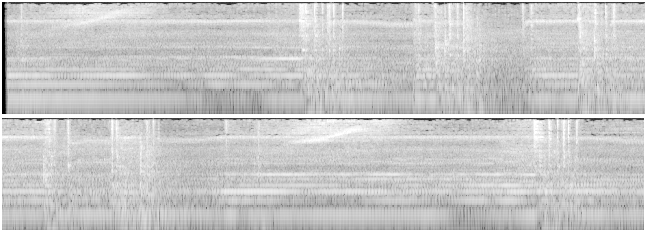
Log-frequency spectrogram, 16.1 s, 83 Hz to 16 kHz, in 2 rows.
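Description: Metal chip briquetting press running. Its hydraulic power unit gives a steady hum, broken by clusters of knocks and clatter as the press goes through its pressing cycle. The pattern repeats about every 11 seconds.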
